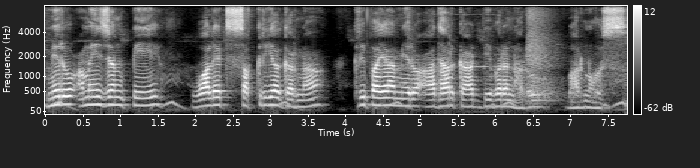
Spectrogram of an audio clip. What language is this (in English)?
Nepali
